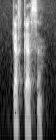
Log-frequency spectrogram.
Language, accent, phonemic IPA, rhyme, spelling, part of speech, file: French, France, /kaʁ.kas/, -as, carcasse, noun, LL-Q150 (fra)-carcasse.wav
- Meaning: 1. carcass (dead animal) 2. carcass; skeleton; bones (of a plan) 3. an assembly of pieces of wood, metal or another substance making up the framework of a construction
